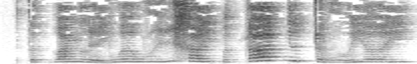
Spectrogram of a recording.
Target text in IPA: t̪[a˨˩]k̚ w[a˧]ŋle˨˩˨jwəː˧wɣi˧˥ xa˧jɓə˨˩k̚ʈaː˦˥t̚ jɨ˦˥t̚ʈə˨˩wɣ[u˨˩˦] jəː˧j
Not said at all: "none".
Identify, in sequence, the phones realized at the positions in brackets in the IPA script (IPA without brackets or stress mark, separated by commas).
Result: ə˨˩, a˧, u˨˩˦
